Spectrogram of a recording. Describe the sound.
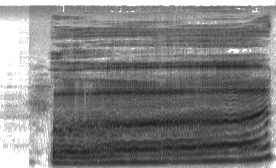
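A person imitates a Colossus roar, done as a whispered roar, with a single sustained, throaty growl lasting about two seconds. It is loud and steady in pitch, with a short breathy onset and an abrupt stop.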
